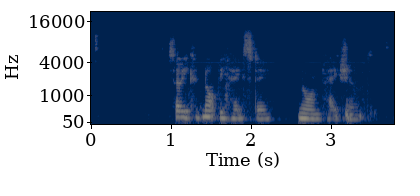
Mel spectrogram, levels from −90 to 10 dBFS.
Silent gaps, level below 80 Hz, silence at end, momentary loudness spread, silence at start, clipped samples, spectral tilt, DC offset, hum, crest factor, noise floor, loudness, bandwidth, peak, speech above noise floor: none; -82 dBFS; 0.3 s; 14 LU; 0.05 s; under 0.1%; -5.5 dB/octave; under 0.1%; none; 18 dB; under -90 dBFS; -47 LUFS; 12 kHz; -30 dBFS; over 44 dB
